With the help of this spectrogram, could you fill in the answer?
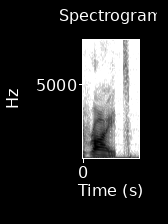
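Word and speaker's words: write: طيب إذا جات الدبليو وبعديها ار، الدبليو لا تنطق، تكتب ولا تنطق، زي رايت، wrong.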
